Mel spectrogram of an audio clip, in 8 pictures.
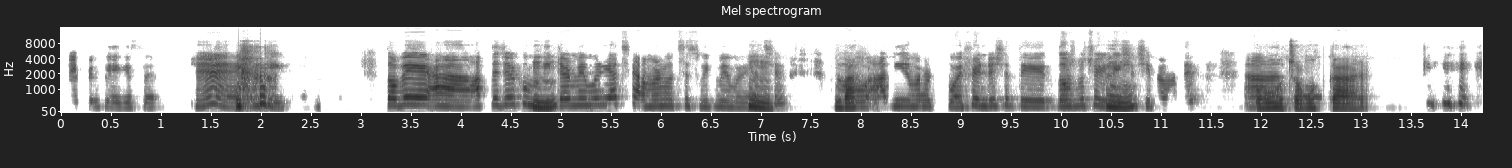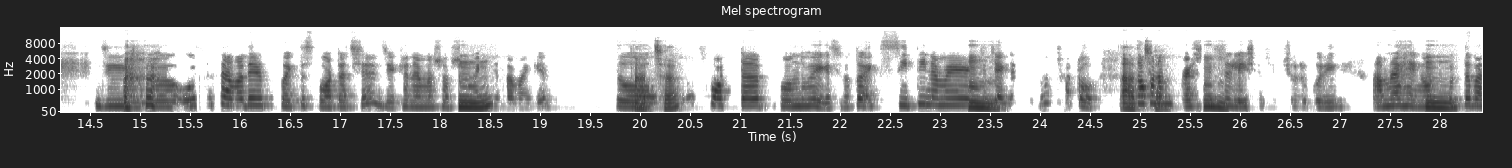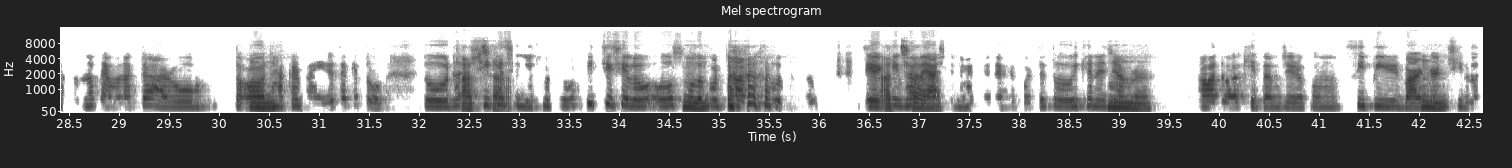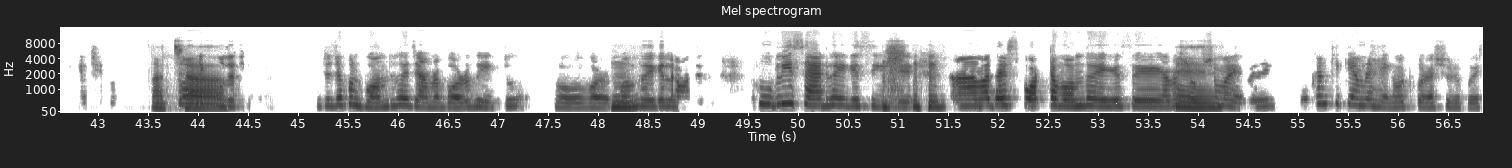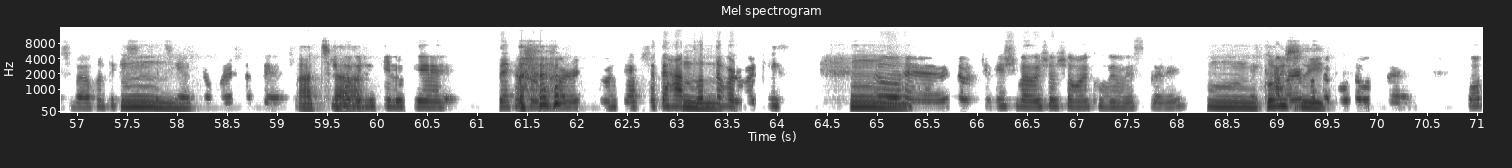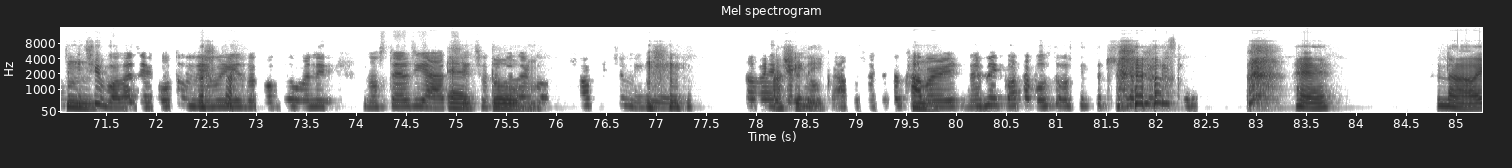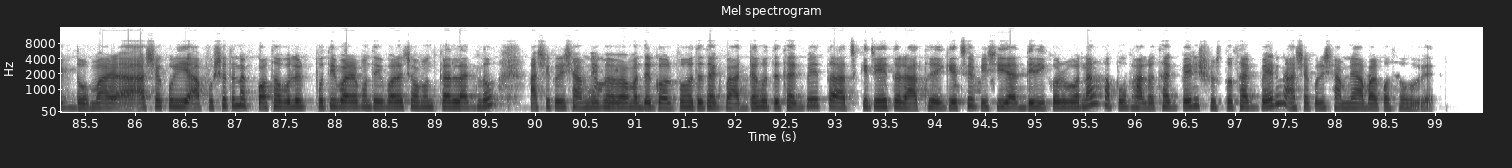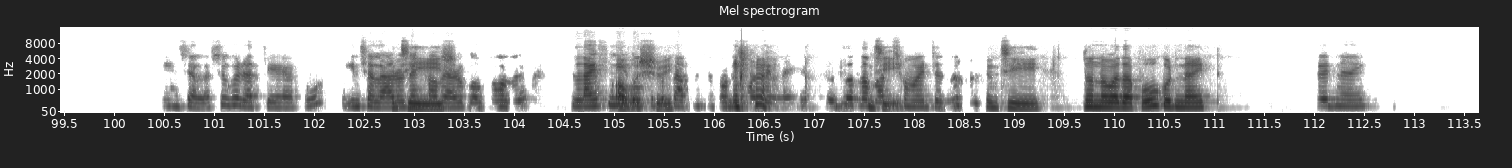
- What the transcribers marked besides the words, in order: static; laugh; other background noise; in English: "bitter memory"; in English: "sweet memory"; giggle; chuckle; distorted speech; in English: "hang out"; chuckle; unintelligible speech; chuckle; in English: "hang out"; chuckle; laughing while speaking: "হাত ধরতে পারবো কিস"; chuckle; in English: "nostalgia"; chuckle; laughing while speaking: "না হয় কথা বলতে, বলতে একটু ক্ষিধা পেয়েছে"; laugh; unintelligible speech; unintelligible speech; "জ্বি" said as "জিশ"; chuckle; laughing while speaking: "মজাই লাগে। তো ধন্যবাদ সময়ের জন্য"; "গুড" said as "ফ্রেড"
- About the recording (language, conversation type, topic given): Bengali, unstructured, তোমার কি খাবার নিয়ে কোনো বিশেষ স্মৃতি মনে আছে?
